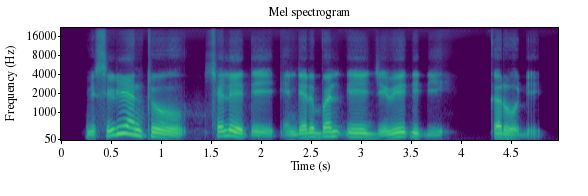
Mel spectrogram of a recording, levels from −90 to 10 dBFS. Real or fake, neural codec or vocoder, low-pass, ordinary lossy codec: fake; autoencoder, 48 kHz, 32 numbers a frame, DAC-VAE, trained on Japanese speech; none; none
